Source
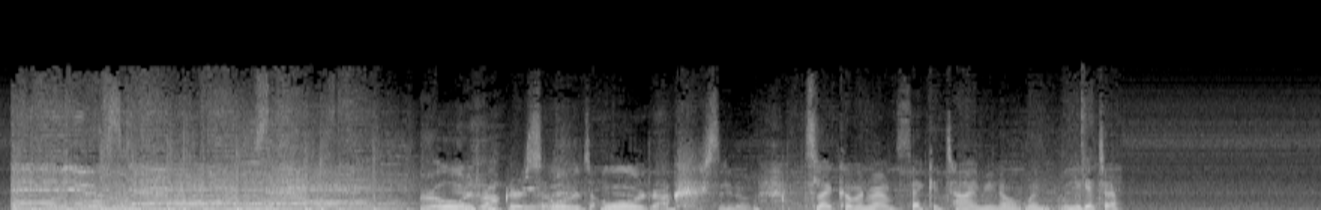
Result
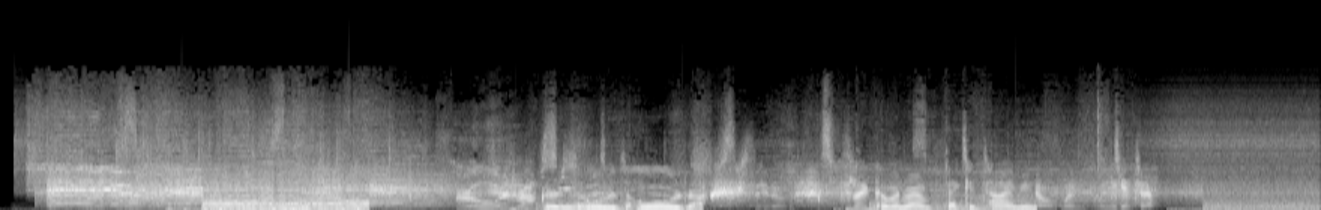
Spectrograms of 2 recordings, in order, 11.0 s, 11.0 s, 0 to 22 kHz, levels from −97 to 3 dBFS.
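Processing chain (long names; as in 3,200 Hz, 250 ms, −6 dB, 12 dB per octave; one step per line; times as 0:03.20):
upward compression, threshold −33 dBFS
band-pass filter 100–6,900 Hz
auto-filter high-pass square 0.36 Hz 300–1,900 Hz
three-band delay without the direct sound lows, highs, mids 130/300 ms, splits 150/4,600 Hz
boost into a limiter +15 dB
level −1 dB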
